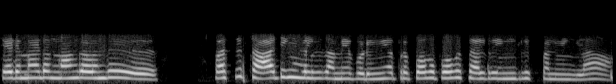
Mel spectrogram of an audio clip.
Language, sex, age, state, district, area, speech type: Tamil, female, 30-45, Tamil Nadu, Thoothukudi, urban, conversation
